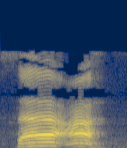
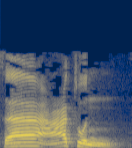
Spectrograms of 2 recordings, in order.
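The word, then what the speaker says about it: ساعة: If we stopped on it, we would say سَاعَةٌ. Like ha, ha, sa'ah. But if we keep reading, we say sa'atun.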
